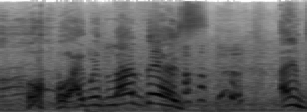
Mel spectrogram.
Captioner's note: laughing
